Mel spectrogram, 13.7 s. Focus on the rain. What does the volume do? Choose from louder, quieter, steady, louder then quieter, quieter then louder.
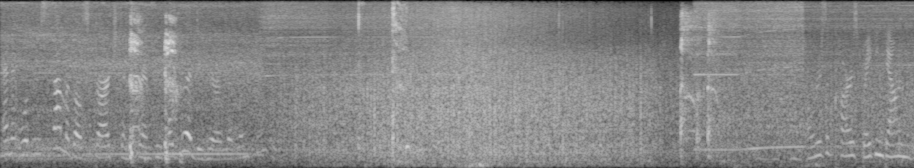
louder then quieter.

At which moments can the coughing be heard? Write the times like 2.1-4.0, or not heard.
1.9-2.8, 5.3-6.2, 9.8-10.9.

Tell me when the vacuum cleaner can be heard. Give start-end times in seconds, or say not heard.
0.0-7.0, 10.3-13.6.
